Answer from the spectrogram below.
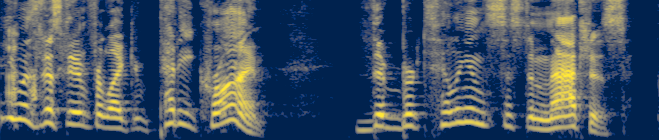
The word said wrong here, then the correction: Bertillon: I think you're throwing an extra I in there, which is easy because you've got a lot of I's and L's and it's French. – Fair enough. Bertillon.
